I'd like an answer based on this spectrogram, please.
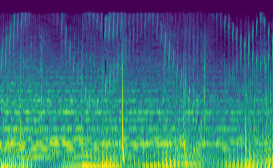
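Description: Electronic background music: synth sweeps rising and falling over a pulsing bass.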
